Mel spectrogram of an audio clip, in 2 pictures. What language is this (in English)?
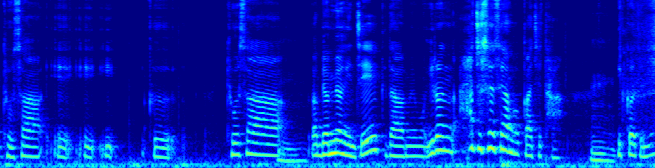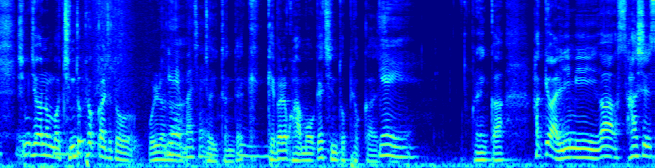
Korean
